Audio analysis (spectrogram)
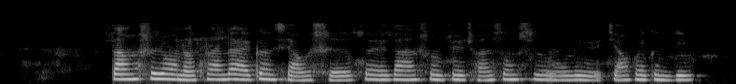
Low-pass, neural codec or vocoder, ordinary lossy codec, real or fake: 7.2 kHz; codec, 16 kHz, 2 kbps, FunCodec, trained on LibriTTS, 25 frames a second; Opus, 16 kbps; fake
